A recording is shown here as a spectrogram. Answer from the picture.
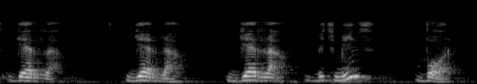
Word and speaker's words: guerra: So you will silent this U and you will pronounce this guerra.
